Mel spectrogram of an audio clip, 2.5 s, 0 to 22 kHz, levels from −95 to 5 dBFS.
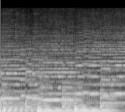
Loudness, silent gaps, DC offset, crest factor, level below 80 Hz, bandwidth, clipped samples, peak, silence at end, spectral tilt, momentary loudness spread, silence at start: -12 LUFS; none; under 0.1%; 10 dB; -14 dBFS; 6.6 kHz; 0.1%; 0 dBFS; 0 s; -8 dB/octave; 3 LU; 0 s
